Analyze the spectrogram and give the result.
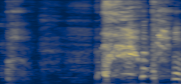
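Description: A person coughs several times in quick succession, loud, after a brief moment of near quiet. The harsh, raspy bursts come in a tight cluster.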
